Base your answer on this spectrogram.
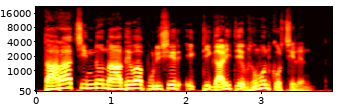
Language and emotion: Bengali, neutral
